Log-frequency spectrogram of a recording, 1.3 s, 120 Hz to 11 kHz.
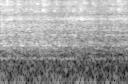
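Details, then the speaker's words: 1969 Plymouth Road Runner with 440 V8 (originally 383 car), 727 automatic, rebuilt carburetor, new exhaust, just started after delivery: deep steady low burble, even firing, no knocks or misses; sounds really good, nice smooth idle. "It sounds good though. Sounds really good. Oh man, there's nothing better than that smell. Best smell in the world. A nice smooth idle."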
